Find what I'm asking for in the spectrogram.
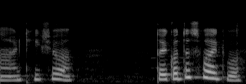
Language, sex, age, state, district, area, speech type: Kashmiri, female, 18-30, Jammu and Kashmir, Kulgam, rural, spontaneous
